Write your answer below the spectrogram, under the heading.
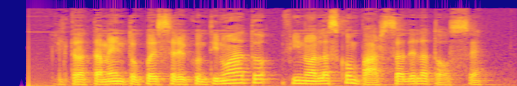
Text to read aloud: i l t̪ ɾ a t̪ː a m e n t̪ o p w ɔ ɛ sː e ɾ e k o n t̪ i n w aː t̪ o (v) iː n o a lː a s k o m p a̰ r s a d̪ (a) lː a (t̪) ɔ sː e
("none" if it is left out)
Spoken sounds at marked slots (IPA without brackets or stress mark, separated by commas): f, e, t̪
